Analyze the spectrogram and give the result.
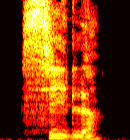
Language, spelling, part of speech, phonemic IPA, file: French, sigle, noun, /siɡl/, LL-Q150 (fra)-sigle.wav
- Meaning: 1. abbreviation 2. acronym or initialism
